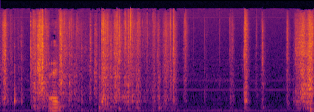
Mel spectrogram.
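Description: A foam RC wing being handled on a workbench: a cluster of light clicks and rubs in the middle, then a few single clicks, after a short spoken word.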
